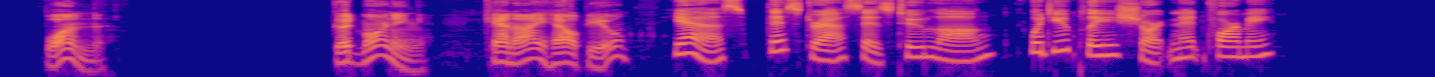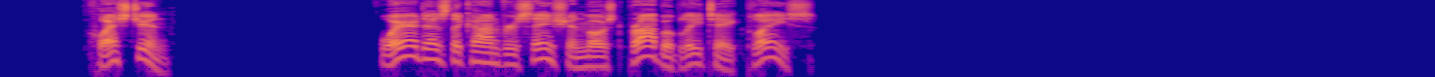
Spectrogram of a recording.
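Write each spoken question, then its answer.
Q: Where does the conversation most probably take place?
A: In a tailor's or clothing shop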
